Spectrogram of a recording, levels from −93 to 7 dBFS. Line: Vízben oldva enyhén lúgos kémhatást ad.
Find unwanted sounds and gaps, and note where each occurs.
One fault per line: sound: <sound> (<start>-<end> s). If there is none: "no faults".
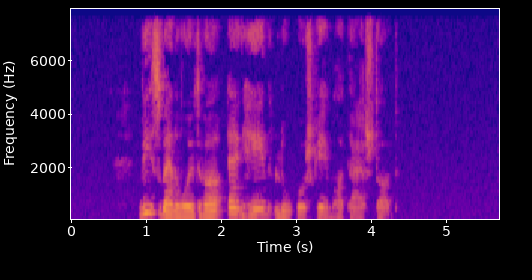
no faults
